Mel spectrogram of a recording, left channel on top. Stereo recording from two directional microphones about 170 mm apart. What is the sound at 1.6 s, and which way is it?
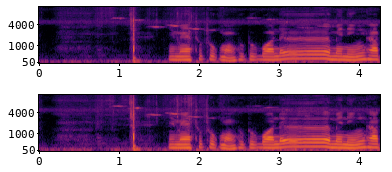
Speech, 30° right (ahead or behind).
